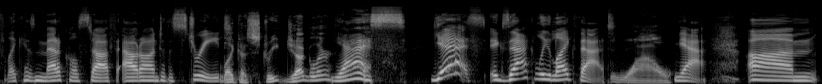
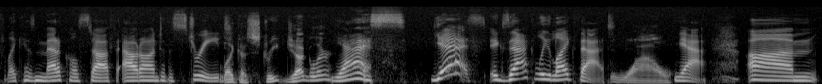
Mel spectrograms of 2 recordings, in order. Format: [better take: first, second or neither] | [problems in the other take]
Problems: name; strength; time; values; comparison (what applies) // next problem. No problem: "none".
first | hiss; faint; throughout; 20 dB below the speech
